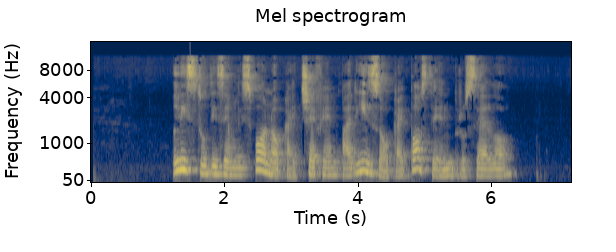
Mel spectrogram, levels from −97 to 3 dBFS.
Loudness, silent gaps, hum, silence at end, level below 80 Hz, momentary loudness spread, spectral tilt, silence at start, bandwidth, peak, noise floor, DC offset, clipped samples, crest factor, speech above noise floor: -21 LUFS; none; none; 0.9 s; -66 dBFS; 16 LU; -3 dB/octave; 1.25 s; 11.5 kHz; 0 dBFS; -70 dBFS; under 0.1%; under 0.1%; 24 dB; 48 dB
